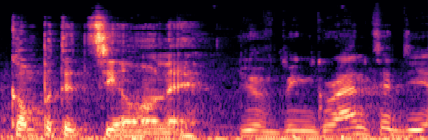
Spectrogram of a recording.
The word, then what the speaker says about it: Competizione: That's how you say it, Competizione.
